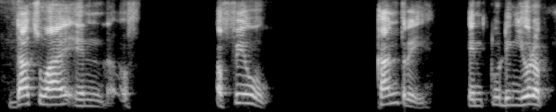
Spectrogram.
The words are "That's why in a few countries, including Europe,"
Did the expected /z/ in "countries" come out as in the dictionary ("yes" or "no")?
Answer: no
